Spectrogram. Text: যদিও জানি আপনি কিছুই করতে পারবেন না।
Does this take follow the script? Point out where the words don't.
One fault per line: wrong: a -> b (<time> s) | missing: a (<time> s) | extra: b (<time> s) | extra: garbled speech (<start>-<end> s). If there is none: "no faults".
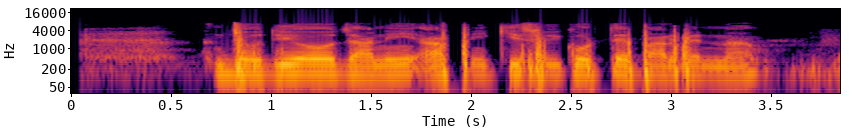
no faults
